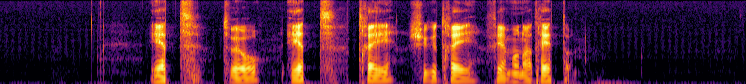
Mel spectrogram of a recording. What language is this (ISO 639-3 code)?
swe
